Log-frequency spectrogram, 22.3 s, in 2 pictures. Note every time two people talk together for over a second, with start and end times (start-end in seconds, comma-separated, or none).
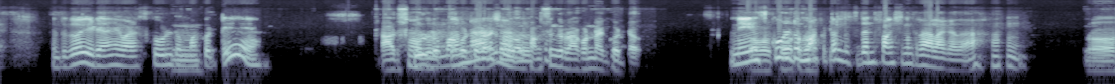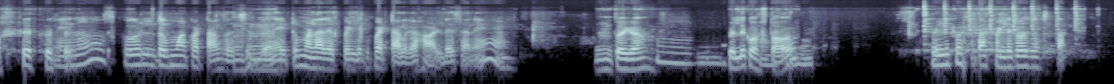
4.1-5.5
